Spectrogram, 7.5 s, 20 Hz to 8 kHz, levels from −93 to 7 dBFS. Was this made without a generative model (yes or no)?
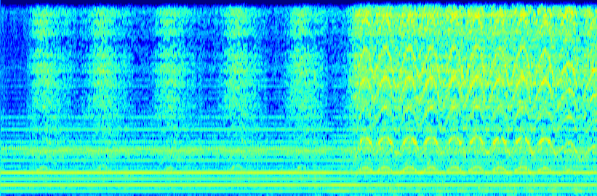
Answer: yes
